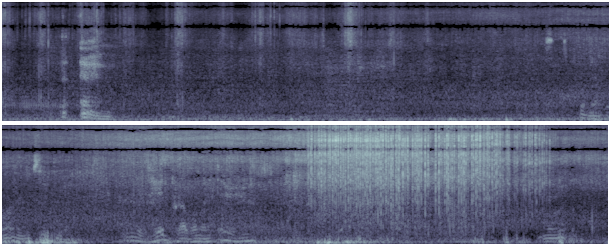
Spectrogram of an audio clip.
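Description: A man clears his throat near the start. About fourteen seconds in, a steady hiss starts and runs for about four seconds; it is the loudest sound here.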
